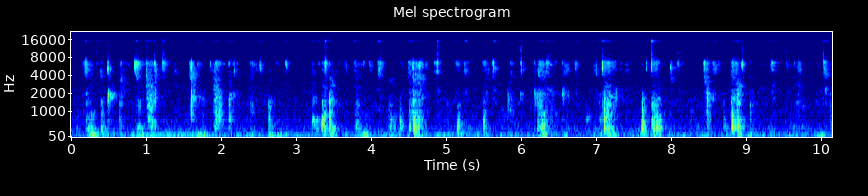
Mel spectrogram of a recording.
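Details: Household cat eating wet food, recorded up close inside; steady run of soft lapping and chewing clicks with irregular louder bites and brief gaps.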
